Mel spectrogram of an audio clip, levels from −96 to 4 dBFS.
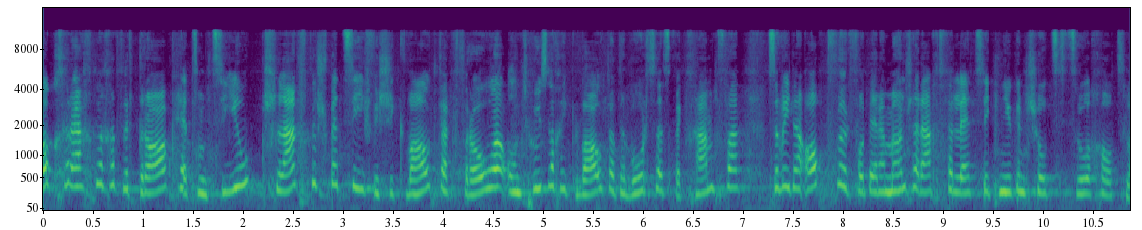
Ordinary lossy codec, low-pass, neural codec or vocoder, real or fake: none; 10.8 kHz; codec, 24 kHz, 3 kbps, HILCodec; fake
